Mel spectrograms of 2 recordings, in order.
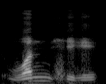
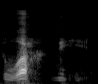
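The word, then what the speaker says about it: वह्नि: times people will say, you pronounce it as vanhi, not vahnihi.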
